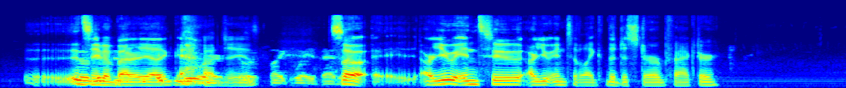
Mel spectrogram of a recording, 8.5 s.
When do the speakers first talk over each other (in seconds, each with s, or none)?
0.8 s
